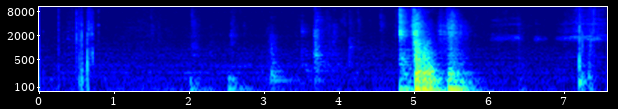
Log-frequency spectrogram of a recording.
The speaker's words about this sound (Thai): เดี๋ยวแป๊บนึงนะพี่ไปปิดประตูแป๊บ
